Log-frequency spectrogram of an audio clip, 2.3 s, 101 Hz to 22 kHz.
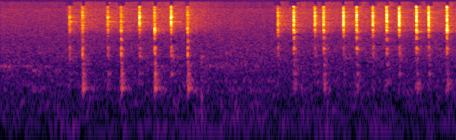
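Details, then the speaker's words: Mionix Naos 7000 mouse left button: two quick runs of sharp, light clicks with a thin, hollow ring; it feels like it bottoms out too early, and the owner suspects the switch bounces back against the plastic. "it's making like a hollow noise underneath it and it doesn't feel good when I pressed down feels like a bottoms a little bit quicker than it should"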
